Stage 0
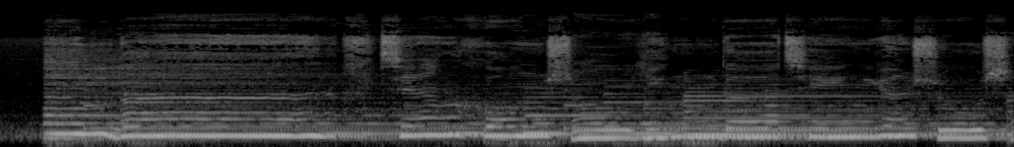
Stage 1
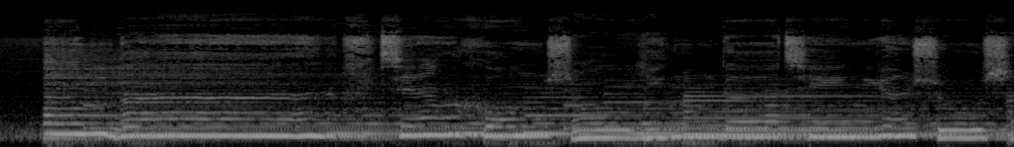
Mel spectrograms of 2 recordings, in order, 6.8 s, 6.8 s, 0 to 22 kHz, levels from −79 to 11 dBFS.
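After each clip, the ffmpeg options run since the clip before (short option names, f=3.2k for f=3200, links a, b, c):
-af "acompressor=threshold=-29dB:ratio=2.5"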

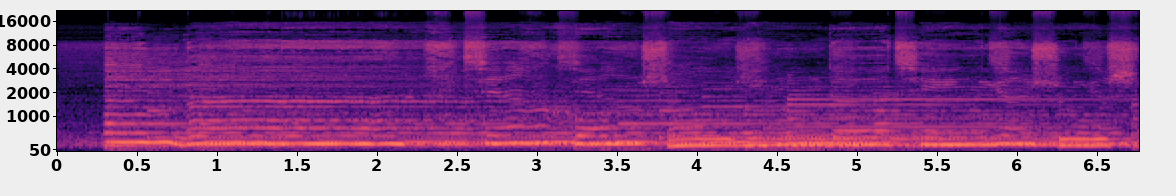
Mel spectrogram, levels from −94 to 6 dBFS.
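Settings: -filter_complex "[0:a]acrossover=split=690|5100[a][b][c];[c]asoftclip=type=hard:threshold=-36dB[d];[a][b][d]amix=inputs=3:normalize=0,aecho=1:1:585|1170|1755|2340|2925:0.376|0.154|0.0632|0.0259|0.0106,volume=4dB"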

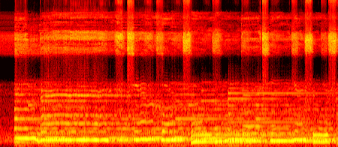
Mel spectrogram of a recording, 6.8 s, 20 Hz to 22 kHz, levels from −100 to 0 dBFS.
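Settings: -af "asuperstop=centerf=3300:order=20:qfactor=1.2,highshelf=f=2.9k:g=11,aeval=exprs='0.266*(cos(1*acos(clip(val(0)/0.266,-1,1)))-cos(1*PI/2))+0.0376*(cos(3*acos(clip(val(0)/0.266,-1,1)))-cos(3*PI/2))':c=same,volume=3.5dB"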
